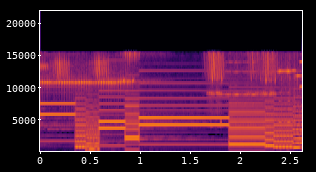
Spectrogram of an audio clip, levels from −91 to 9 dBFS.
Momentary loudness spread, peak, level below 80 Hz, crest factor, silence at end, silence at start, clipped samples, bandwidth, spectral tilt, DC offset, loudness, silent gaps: 3 LU; -10 dBFS; -66 dBFS; 12 dB; 0 s; 0 s; under 0.1%; 16 kHz; 3.5 dB/octave; under 0.1%; -19 LUFS; none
